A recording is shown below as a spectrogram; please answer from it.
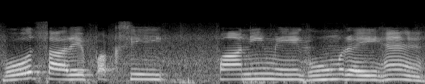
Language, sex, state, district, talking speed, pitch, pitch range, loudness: Hindi, female, Haryana, Charkhi Dadri, 115 wpm, 230 Hz, 220-240 Hz, -13 LUFS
